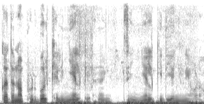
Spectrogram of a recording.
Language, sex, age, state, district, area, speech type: Santali, male, 18-30, Jharkhand, Pakur, rural, spontaneous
